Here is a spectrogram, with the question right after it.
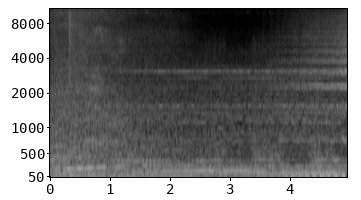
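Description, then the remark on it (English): A car engine hums loud with a steady low rumble, its tone rising slightly as the vehicle quickly pulls away. No voices are heard. “Carruth quickly drove off while Kennedy and Watkins followed the rest of the plan.”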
